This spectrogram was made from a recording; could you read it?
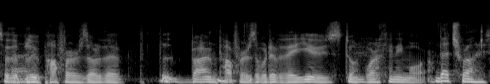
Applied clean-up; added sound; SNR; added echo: none; none; none; none.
